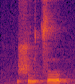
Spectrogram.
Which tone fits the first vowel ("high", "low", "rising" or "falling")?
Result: low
